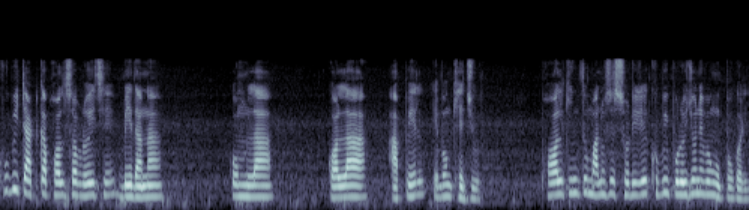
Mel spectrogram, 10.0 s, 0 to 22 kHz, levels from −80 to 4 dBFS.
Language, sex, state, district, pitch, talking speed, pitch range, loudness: Bengali, male, Jharkhand, Jamtara, 200 Hz, 115 wpm, 180-220 Hz, -18 LUFS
